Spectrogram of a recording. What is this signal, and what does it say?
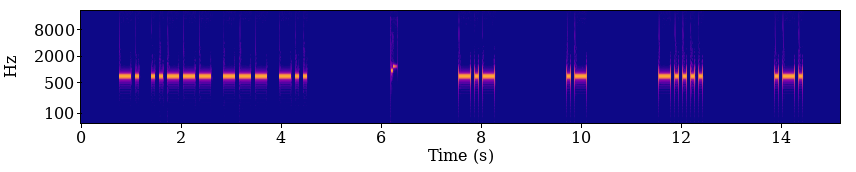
Morse code, heard as a keyed tone, about 15 wpm, spaced as for 8 wpm, 700 Hz. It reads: N2OD KA6R
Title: USA Call Signs - 6x Character Spacing - 15wpm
